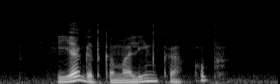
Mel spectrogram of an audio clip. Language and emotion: Russian, neutral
